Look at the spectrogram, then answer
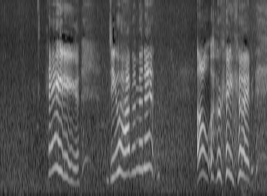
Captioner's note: laughs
